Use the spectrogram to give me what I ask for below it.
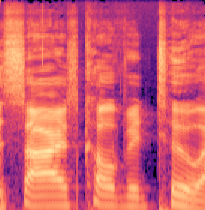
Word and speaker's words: SARS-CoV-2: You know, so stay mindful of the SARS-CoV-2.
